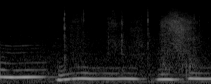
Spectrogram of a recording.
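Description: A person humming a slow tune with closed lips: a higher held note first, then a slide down into a string of lower held notes separated by short breaks.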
